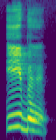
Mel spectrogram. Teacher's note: تو یہاں پر با کے اوپر جزم ہے اور با حروف قلقلہ میں سے ہے، تو جب ہم حمزہ کو با سے ملائیں گے تو ہم قلقلہ کریں گے، یعنی کہ اپنی آواز کو ٹکرائیں گے۔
